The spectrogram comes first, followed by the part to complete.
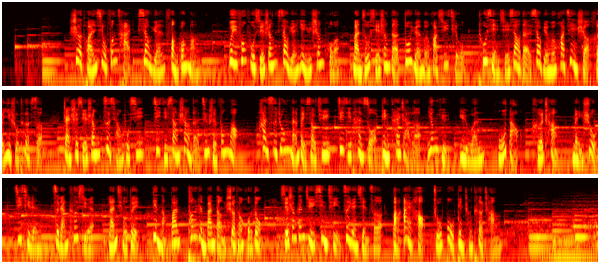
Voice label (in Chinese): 学校社团, 女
